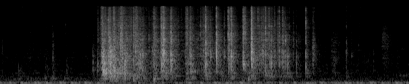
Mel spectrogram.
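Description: A trapdoor clatters shut.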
